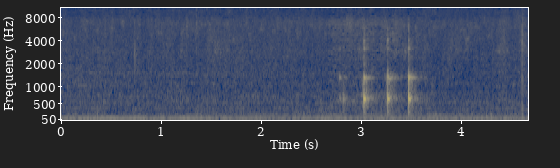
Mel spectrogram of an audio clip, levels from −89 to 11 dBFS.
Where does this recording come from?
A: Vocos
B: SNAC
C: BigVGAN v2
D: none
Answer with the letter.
C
